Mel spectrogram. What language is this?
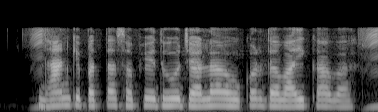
Bhojpuri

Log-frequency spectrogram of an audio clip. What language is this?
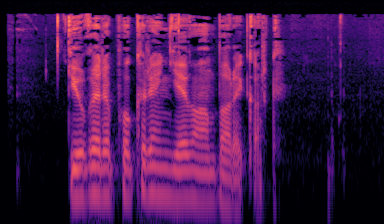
Armenian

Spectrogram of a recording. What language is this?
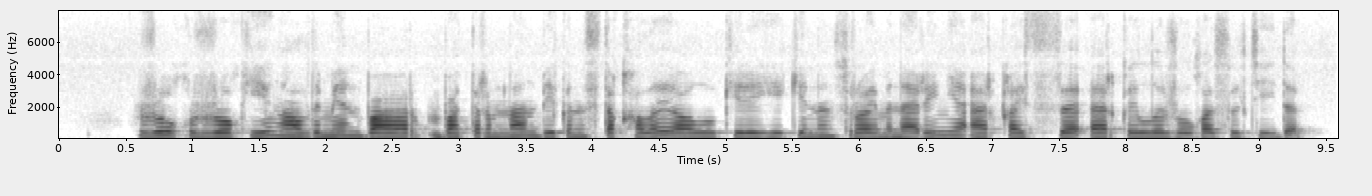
Kazakh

